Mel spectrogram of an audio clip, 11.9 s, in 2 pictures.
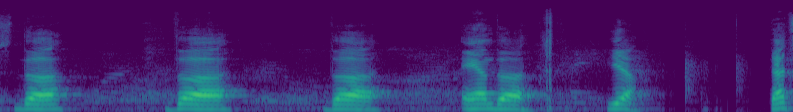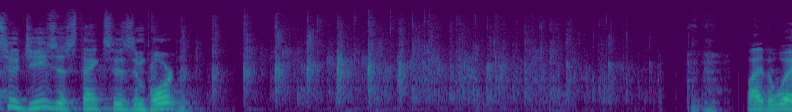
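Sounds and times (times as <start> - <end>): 
speech: 0.1 - 0.6, 1.2 - 1.8, 2.4 - 4.9, 5.8 - 7.5, 11.6 - 11.8
church audience applauding in a reverberant room: 7.3 - 11.0.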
